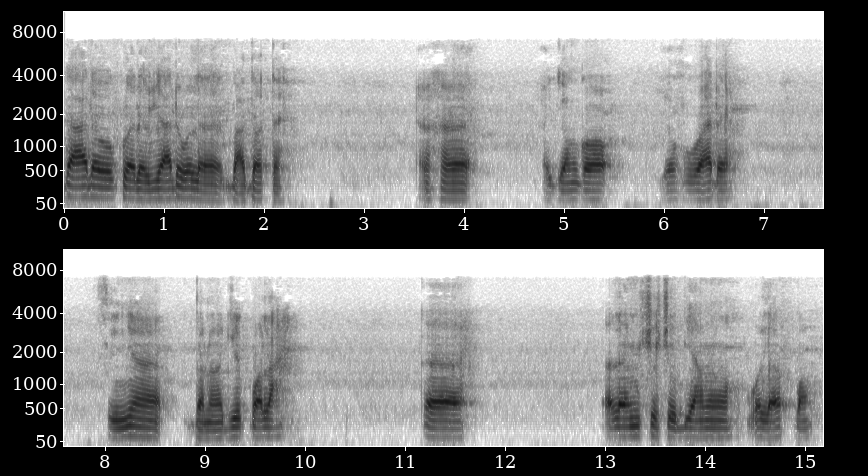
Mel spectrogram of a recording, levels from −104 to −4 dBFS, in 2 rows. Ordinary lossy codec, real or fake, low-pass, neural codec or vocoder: MP3, 64 kbps; fake; 7.2 kHz; codec, 16 kHz, 8 kbps, FunCodec, trained on Chinese and English, 25 frames a second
